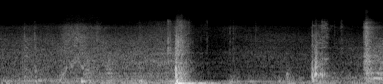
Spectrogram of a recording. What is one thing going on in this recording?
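A car door thuds shut close by.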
